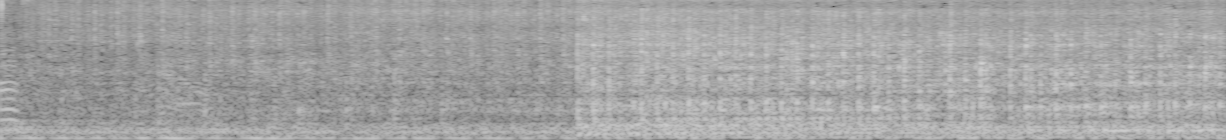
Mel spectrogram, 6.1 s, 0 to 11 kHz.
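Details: 1946 Power Wagon carbureted engine after carburetor repair (accelerator plunger spring fault fixed): steady low thrum picking up slightly midway, even and smooth, no misfire or knock; normal idle.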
